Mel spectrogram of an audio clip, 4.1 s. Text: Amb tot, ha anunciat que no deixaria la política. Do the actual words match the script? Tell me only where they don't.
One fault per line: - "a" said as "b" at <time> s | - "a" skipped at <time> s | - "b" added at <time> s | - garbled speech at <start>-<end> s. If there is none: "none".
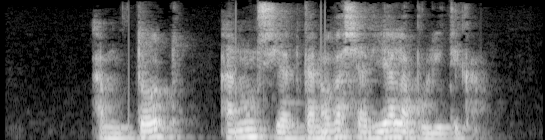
none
